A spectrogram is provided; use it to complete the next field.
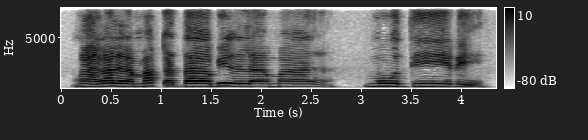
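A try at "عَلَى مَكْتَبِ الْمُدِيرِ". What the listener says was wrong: di kata maktab ada alnya tidak Ibu? Ala maktabi.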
